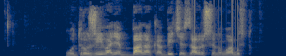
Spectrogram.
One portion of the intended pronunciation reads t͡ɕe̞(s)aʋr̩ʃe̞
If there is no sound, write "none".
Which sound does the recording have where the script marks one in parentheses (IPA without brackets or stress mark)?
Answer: z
